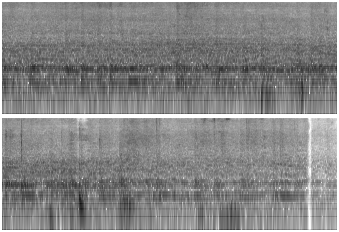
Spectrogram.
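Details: Wild bees drone steadily around a long, old forest hive during a late-season honey harvest. Irregular clacks are heard from the digging, and the hum falls away abruptly at the end.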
